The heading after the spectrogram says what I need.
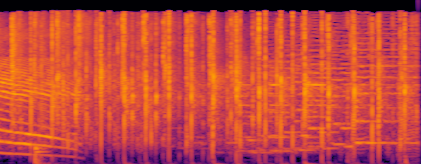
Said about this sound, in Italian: Applausone!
